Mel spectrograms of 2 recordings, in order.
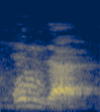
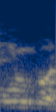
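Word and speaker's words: Imgur: যেমন আপনি উচ্চারণ করলে গেলে ইমগুর হয়, আবার বলে ইমজার হয়, ইমুজার হয়। আপনি যখন ভয়েস শুনতে যাবেন ইমুজার এইভাবে বলবে আপনাকে। মূলত এটা হবে ইমগুর। আমরা যদি বাংলা ভাষায় ট্রান্সলেট করে ইমগুর হয় না ইমজার হয়?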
